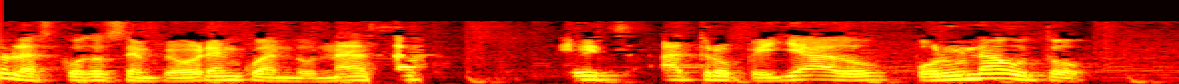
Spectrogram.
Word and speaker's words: Nasa: La historia sigue a un protagonista cuyo nombre está escrito con los caracteres de Hoshisora, cielo estrellado en japonés, pero cuyo nombre se pronuncia como NASA.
